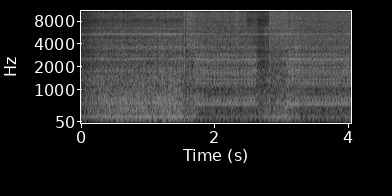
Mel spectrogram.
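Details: Annovi Reverberi pressure washer after fixing a jammed valve, freeing and greasing the piston, and changing motor and pump oil: steady motor hum under strong even spray hiss, no surging, building 600 to 1000 psi; running normally after repair.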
